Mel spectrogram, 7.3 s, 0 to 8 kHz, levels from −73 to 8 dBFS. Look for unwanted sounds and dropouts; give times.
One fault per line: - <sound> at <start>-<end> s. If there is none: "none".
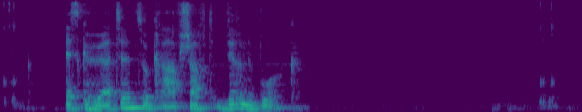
none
